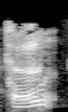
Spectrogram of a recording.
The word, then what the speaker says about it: thượng: Thì trong tiếng Hán đó cũng một chữ đó thôi, nhưng mà hết nghĩa trạng từ họ đọc là thượng, có nghĩa là ở trên.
